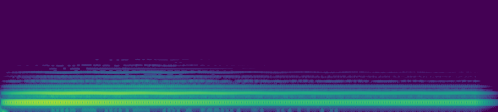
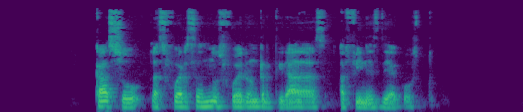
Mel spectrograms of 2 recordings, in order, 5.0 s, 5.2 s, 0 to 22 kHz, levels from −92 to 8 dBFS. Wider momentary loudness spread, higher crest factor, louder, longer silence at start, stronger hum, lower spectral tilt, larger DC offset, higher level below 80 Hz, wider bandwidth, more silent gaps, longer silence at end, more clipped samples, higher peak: first, 17 LU vs 9 LU; second, 14 dB vs 20 dB; first, -14 LUFS vs -26 LUFS; second, 0 s vs 0.95 s; neither; first, -15.5 dB/octave vs -5 dB/octave; neither; first, -58 dBFS vs -68 dBFS; second, 1.8 kHz vs 16.5 kHz; neither; second, 0.15 s vs 1.05 s; neither; first, 0 dBFS vs -8 dBFS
